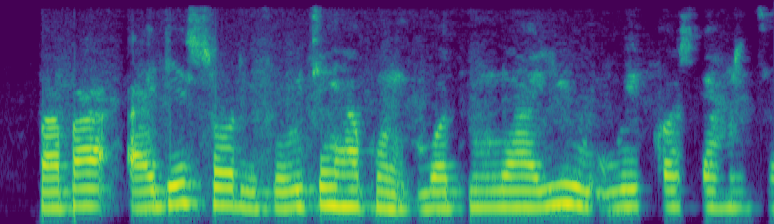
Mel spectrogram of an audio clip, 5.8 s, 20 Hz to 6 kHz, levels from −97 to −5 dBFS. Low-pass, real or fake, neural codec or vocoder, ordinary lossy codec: 5.4 kHz; real; none; none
